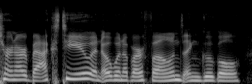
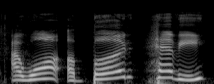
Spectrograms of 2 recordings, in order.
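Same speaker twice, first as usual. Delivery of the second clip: slow blunt customer; 3 semitones higher, slower than usual. Retold or imitated. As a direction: spell it out like to a fool. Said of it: "He's like".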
